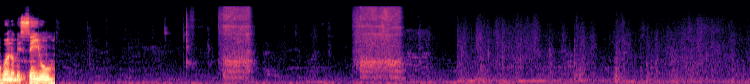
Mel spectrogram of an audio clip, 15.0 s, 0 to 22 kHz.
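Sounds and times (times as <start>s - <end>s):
aerosol can spraying: 4.4s - 5.1s, 7.1s - 8.1s.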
